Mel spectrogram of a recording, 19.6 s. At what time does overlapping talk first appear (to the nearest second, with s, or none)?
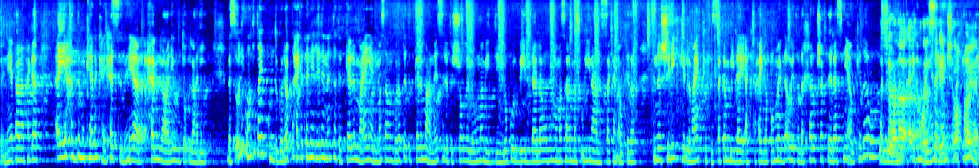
18 s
